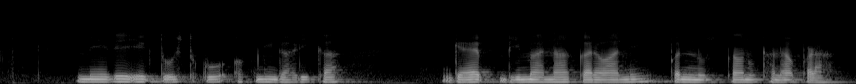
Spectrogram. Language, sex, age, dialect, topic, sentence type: Hindi, male, 25-30, Hindustani Malvi Khadi Boli, banking, statement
